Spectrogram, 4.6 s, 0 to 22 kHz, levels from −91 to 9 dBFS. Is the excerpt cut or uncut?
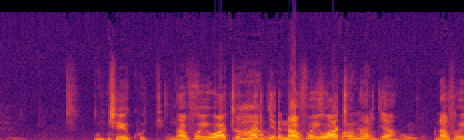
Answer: cut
